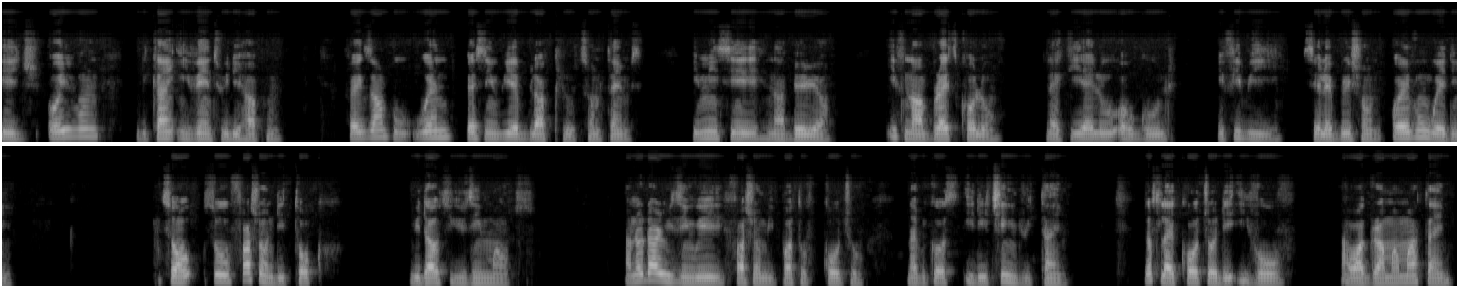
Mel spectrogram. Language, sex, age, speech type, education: Nigerian Pidgin, male, 15-29, spontaneous, tertiary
